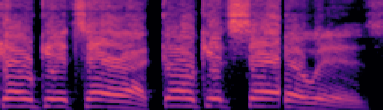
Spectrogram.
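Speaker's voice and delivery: high, very slow, drawn-out urging tone. Imitating the other speaker bopping his head to music: imitating him egging on. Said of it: "He's like".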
